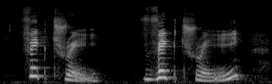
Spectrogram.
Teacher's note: Here in victory, we have a dropped schwa in victory. So normally it's a victory, but it's a dropped schwa.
